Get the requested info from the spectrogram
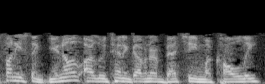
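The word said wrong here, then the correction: McCaughey: McCoy. – Whatever. Yeah. No one can say her name because it's spelled McCaffey.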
